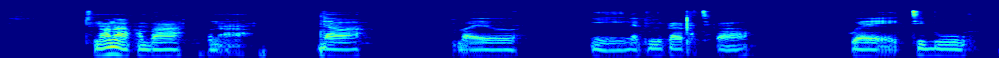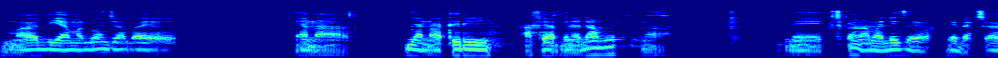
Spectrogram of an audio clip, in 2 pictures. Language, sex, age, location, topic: Swahili, male, 18-24, Kisumu, health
